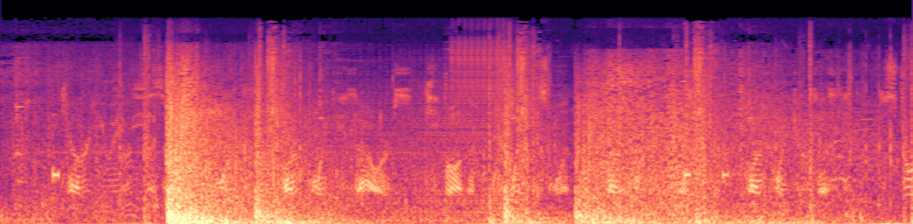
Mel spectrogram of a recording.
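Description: Shotgun blasts in Call of Duty Mobile, a heavy report near the start followed by further shots and clattering game effects, with a player talking over the action.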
